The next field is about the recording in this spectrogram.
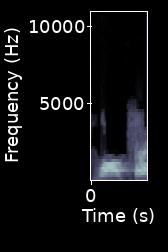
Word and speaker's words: Walser: It's Walter, and Walter is WALSER. It's like wall and then sir, like SIR, but it's spelled SER.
